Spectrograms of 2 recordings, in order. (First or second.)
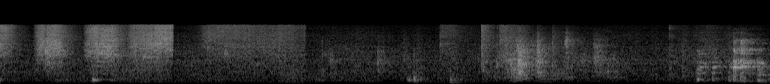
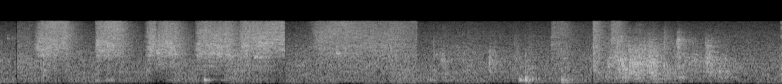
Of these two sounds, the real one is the second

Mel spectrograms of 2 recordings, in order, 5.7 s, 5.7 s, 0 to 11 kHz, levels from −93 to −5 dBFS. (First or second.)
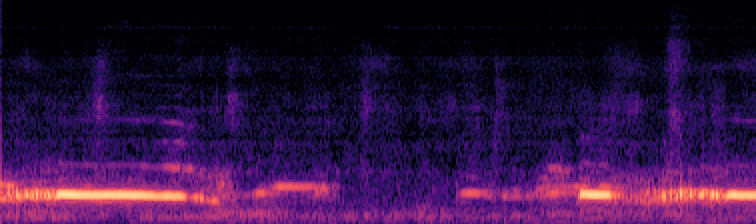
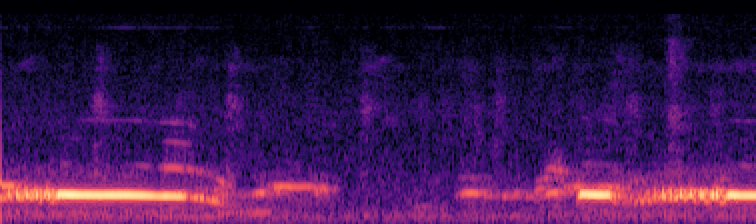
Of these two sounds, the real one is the second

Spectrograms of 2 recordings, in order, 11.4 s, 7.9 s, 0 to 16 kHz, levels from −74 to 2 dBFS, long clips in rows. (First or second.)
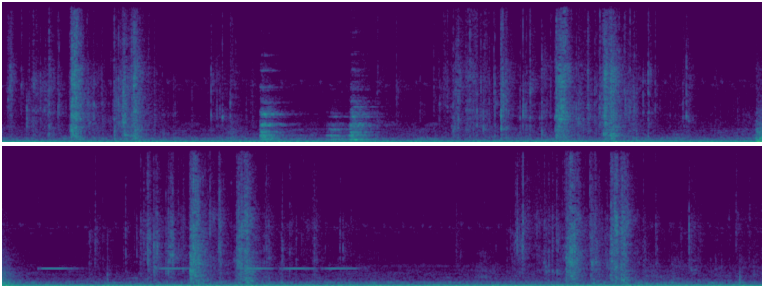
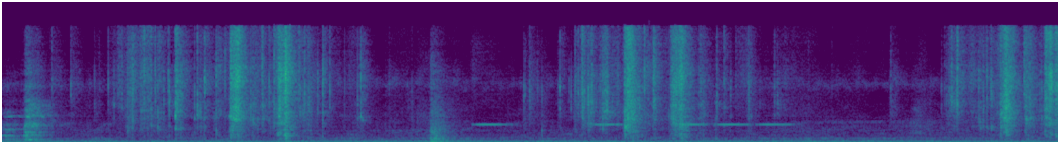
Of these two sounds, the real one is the first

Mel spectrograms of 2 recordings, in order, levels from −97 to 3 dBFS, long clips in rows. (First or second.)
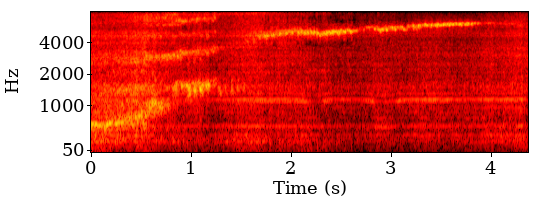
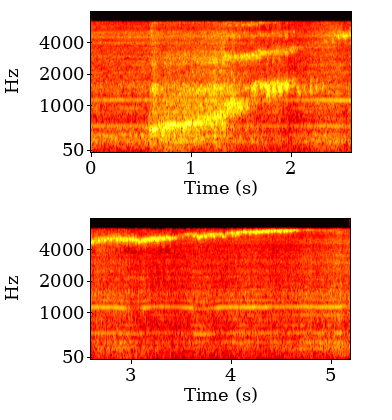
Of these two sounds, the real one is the second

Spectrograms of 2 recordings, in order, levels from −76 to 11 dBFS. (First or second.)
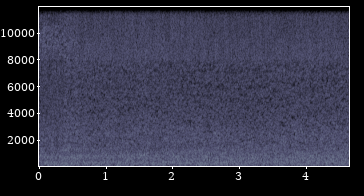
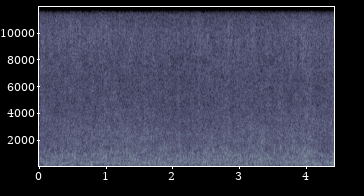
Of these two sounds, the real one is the first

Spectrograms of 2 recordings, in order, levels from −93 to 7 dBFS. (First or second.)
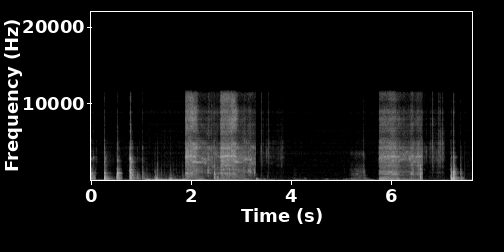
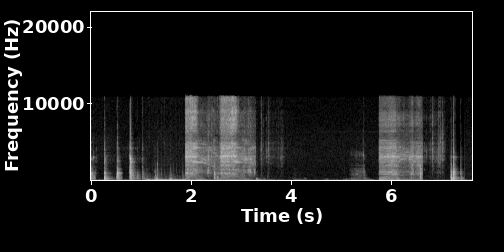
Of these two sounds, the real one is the second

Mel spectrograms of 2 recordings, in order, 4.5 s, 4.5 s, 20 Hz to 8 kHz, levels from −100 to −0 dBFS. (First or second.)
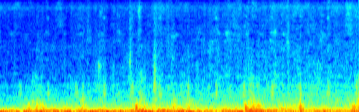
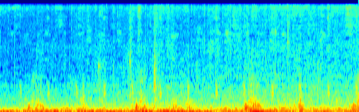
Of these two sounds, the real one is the second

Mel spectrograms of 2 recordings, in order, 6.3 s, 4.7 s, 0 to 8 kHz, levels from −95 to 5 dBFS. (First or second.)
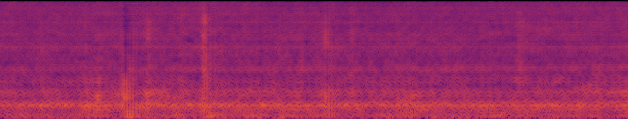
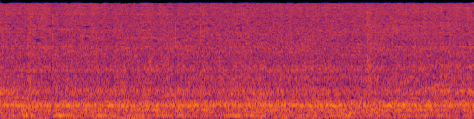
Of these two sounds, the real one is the second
